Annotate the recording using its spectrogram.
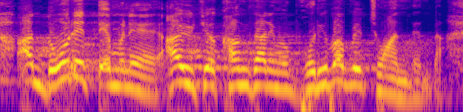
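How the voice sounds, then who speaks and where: Noticeable background noise sits behind the recording. A man speaks at a high pitch. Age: 80s+. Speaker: missionary preacher. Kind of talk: sermon. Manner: storytelling, conversational.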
